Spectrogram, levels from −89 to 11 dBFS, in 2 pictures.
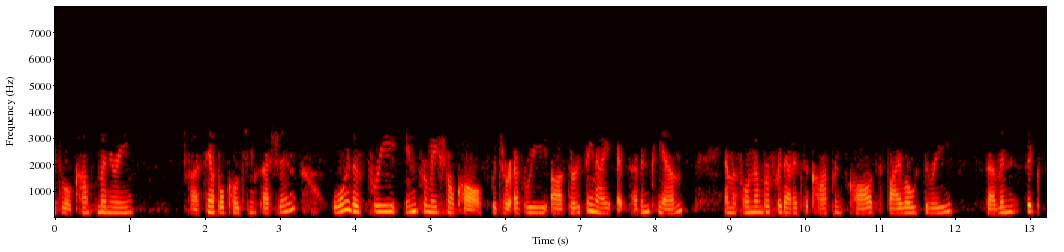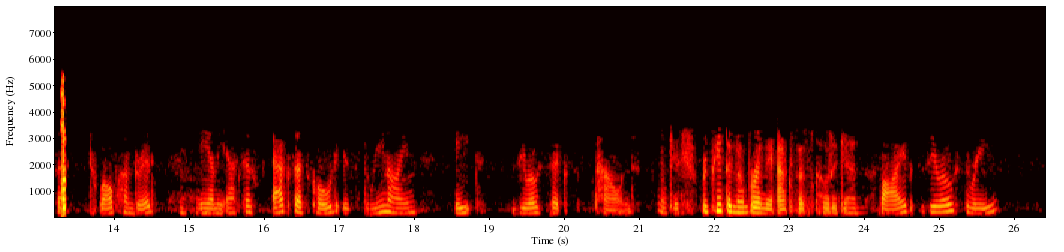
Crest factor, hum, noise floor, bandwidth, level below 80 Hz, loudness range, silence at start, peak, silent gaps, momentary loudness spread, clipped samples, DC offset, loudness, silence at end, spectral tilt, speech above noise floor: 30 dB; none; -78 dBFS; 3.5 kHz; -66 dBFS; 11 LU; 0 s; -2 dBFS; none; 15 LU; under 0.1%; under 0.1%; -30 LUFS; 0.65 s; -1 dB/octave; 48 dB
